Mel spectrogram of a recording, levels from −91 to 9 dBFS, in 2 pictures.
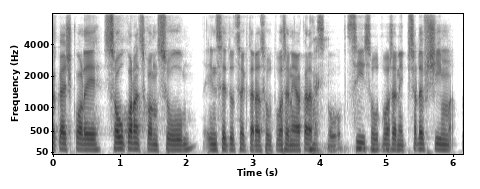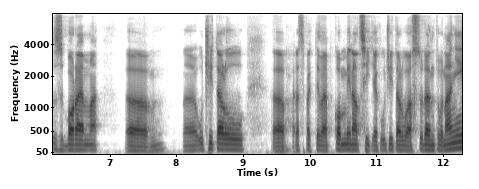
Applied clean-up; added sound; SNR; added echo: neural mask model DeepFilterNet 3.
